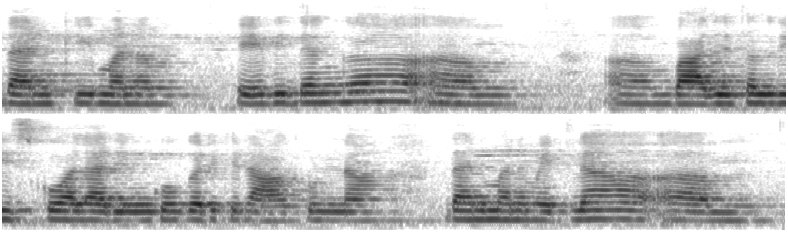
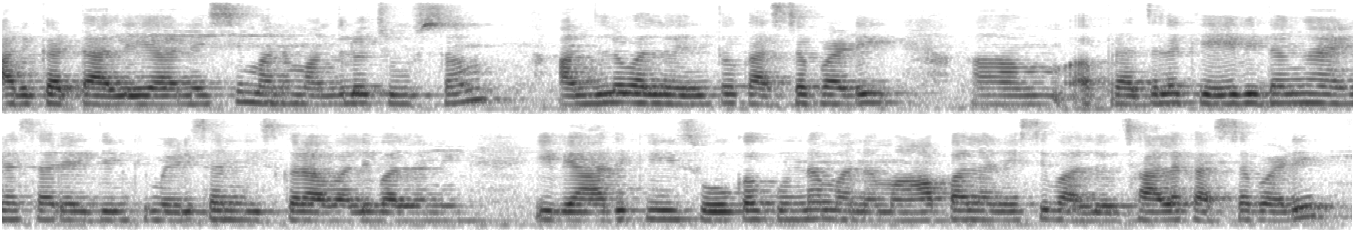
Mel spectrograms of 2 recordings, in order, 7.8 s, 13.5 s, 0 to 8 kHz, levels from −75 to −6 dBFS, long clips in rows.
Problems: constant background noise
